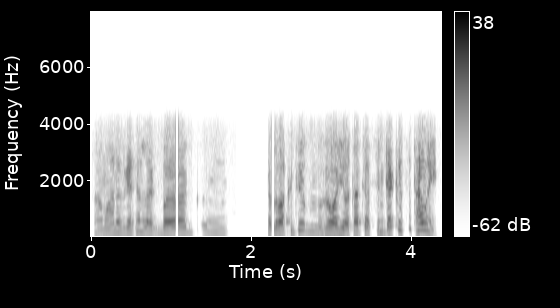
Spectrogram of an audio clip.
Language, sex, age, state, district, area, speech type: Kashmiri, male, 45-60, Jammu and Kashmir, Anantnag, rural, conversation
